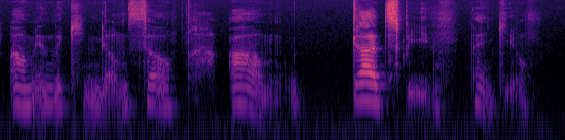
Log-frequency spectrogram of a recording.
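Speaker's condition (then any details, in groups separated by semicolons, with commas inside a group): Cerebral palsy, mild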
